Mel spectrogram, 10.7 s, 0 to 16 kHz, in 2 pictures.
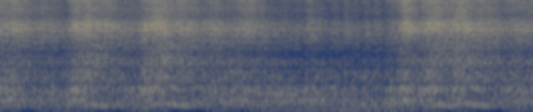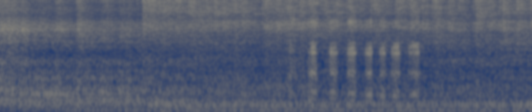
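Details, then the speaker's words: Formula 4 race car after fuel-leak fix, very loud: sharp crisp revs rising and falling cleanly, then an even high-pitched run with steady firing, no stumble or misfire; normal revving. "That thing's like crazy loud. Yeah, that's the way you think. I think it's awesome. Okay, so we're about to share the sound of an angel with you right now."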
